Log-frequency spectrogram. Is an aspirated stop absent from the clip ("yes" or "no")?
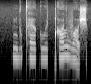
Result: no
